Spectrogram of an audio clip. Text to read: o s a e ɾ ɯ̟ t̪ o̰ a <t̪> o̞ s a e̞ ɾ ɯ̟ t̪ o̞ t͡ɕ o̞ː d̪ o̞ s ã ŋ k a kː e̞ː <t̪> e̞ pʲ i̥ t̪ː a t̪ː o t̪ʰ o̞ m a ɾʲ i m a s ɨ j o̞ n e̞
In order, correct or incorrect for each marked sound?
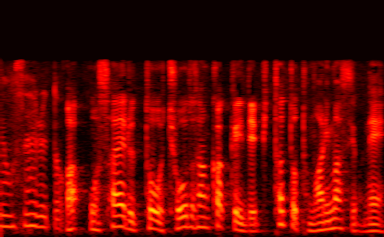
incorrect: none, incorrect: d̪

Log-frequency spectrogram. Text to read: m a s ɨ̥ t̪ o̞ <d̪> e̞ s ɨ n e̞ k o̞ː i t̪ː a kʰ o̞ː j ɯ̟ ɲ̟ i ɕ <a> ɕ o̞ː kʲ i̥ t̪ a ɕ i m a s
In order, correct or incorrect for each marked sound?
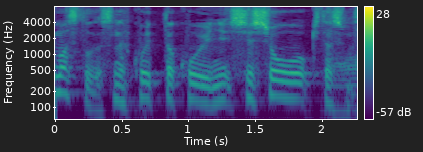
correct, incorrect: i

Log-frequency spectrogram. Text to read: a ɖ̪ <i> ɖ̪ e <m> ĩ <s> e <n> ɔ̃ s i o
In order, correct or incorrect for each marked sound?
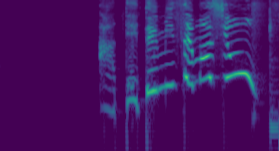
incorrect: e, correct, correct, incorrect: m

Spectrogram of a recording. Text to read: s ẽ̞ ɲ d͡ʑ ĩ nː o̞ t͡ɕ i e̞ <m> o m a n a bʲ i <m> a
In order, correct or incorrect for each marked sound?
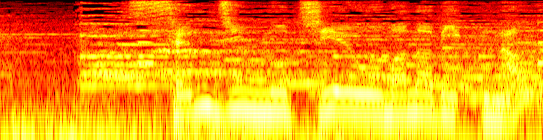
incorrect: none, incorrect: n

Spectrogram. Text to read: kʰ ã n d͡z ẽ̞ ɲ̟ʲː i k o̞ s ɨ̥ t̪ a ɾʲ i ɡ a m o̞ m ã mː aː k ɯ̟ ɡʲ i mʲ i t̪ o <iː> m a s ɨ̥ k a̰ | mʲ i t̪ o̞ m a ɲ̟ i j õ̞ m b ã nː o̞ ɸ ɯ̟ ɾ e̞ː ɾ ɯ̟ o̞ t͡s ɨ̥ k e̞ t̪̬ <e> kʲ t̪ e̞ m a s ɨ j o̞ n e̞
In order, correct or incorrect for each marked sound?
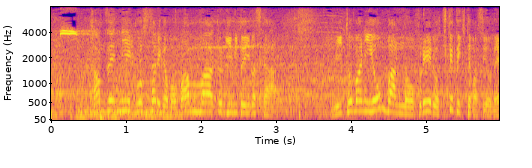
correct, correct

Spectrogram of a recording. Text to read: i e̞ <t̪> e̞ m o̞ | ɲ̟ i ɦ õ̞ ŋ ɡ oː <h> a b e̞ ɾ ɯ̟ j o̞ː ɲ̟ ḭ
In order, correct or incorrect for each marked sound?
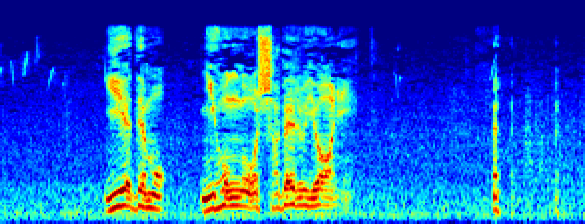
incorrect: d̪, incorrect: ɕ

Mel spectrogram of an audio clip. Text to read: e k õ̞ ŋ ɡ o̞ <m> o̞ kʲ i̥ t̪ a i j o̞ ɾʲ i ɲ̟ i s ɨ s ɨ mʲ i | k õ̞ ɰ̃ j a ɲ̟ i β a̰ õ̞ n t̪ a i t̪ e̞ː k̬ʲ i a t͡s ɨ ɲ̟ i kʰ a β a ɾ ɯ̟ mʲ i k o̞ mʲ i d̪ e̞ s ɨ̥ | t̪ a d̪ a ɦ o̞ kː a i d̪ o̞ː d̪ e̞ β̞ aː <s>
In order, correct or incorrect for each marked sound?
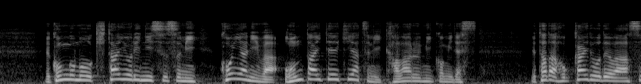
correct, correct

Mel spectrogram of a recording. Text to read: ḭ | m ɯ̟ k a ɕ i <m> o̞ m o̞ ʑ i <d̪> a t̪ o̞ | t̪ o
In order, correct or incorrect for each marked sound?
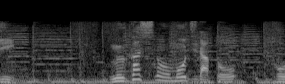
incorrect: n, correct

